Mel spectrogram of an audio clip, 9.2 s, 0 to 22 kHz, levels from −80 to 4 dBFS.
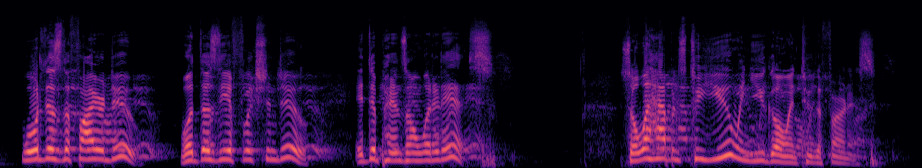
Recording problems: echo of what is said; noticeable; throughout; 210 ms later, 15 dB below the speech

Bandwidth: 15 kHz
